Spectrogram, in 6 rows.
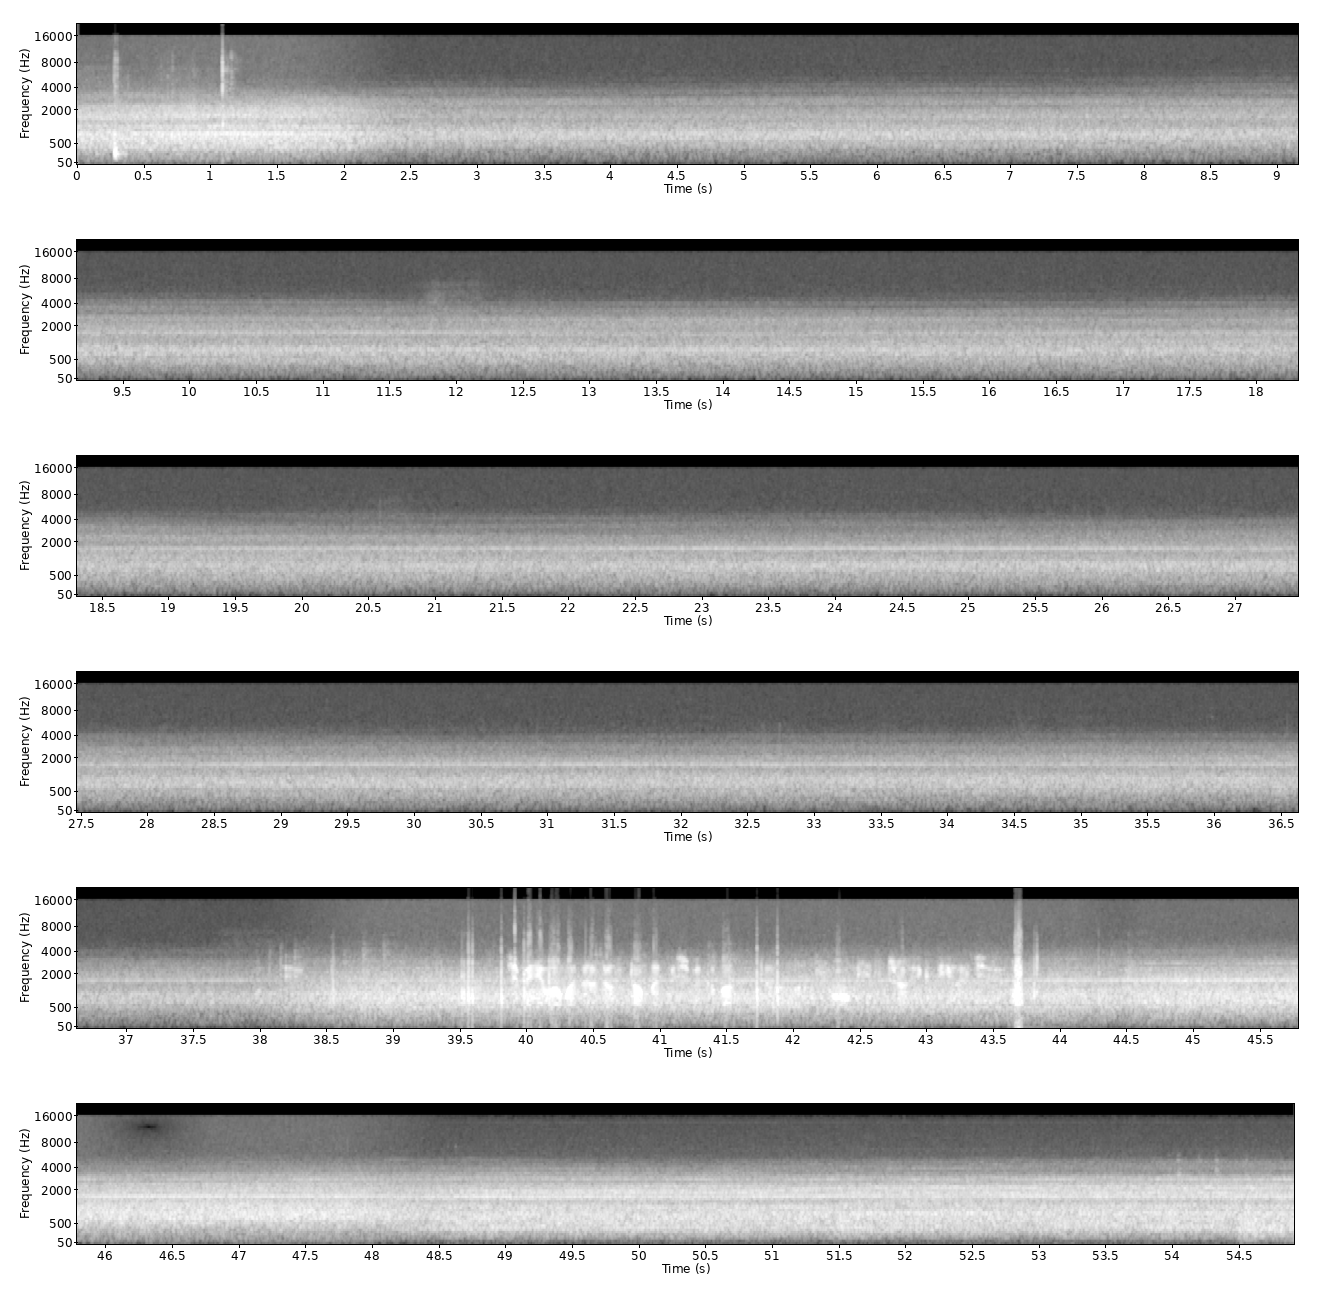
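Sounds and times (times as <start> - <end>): jet turbine whine: 0.0 - 13.7, 14.4 - 54.9.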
